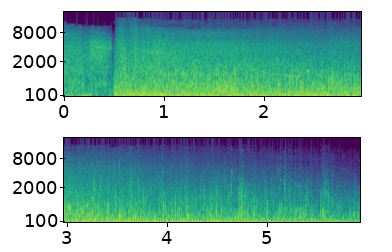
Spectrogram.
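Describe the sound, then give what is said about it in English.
A loud explosion bursts in suddenly after a brief moment of quiet, then rolls on as a heavy, roaring rumble that slowly fades over several seconds, with no voices. “And if someone asked me that I had to describe Michael Bay movies with one word, that one word that I would choose would be explosions.”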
